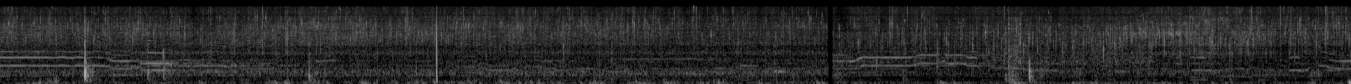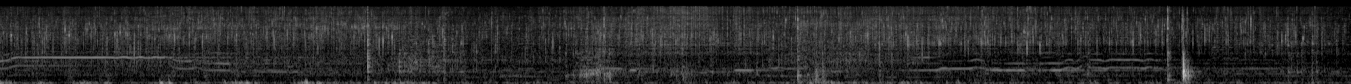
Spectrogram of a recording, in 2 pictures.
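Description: Onion pakoras deep-frying in hot oil: a steady sizzle, with now and then a sharp click of a metal spoon or wire skimmer against the pan, the loudest near the end.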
